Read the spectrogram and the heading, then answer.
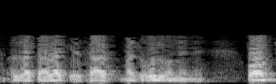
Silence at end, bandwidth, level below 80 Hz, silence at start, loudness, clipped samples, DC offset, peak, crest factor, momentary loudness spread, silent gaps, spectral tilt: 0 s; 4 kHz; -48 dBFS; 0 s; -13 LUFS; 0.3%; under 0.1%; 0 dBFS; 12 dB; 14 LU; none; -11.5 dB/octave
